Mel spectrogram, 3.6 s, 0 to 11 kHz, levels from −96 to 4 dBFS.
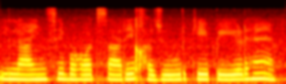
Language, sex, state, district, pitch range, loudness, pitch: Hindi, female, Uttar Pradesh, Lucknow, 195-205 Hz, -13 LUFS, 200 Hz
